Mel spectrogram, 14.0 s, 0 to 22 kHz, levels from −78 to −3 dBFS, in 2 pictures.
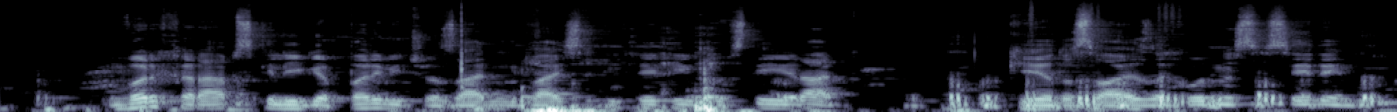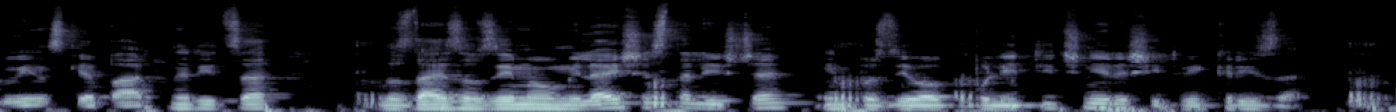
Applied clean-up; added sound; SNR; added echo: classical method Wiener filter.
